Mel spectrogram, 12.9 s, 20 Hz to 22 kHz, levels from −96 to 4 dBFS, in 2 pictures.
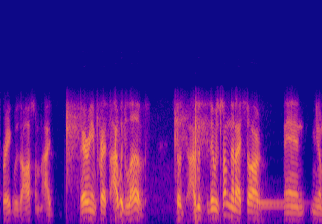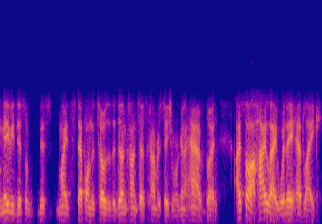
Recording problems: phone-call audio; nothing above 3.5 kHz
keyboard typing; noticeable; from 1.5 to 4.5 s; peak 5 dB below the speech
phone ringing; faint; at 5 s; peak 15 dB below the speech

